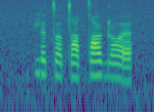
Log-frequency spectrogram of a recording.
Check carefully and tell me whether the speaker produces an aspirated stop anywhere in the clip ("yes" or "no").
no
